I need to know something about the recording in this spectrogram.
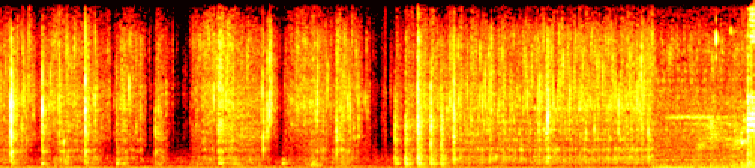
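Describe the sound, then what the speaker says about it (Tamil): Tamarind-based kara kuzhambu curry simmering in a pot, with a close, continuous bubbling and sizzling that has irregular stirring clatters and grows louder near the end. "குழம்பு இப்போது கொதித்து சூப்பராக ரெடி ஆயிடுச்சு."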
